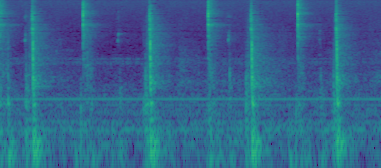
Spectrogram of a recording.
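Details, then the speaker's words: Honda Rancher ATV with a newly installed replacement brake switch: crisp, light clicks about every half second as the lever is worked, matching the other side; the switch is actuating cleanly and sounds healthy. "You can hear making the connection. Okay. Okay. You guys hear that? Sounds just like this other side."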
